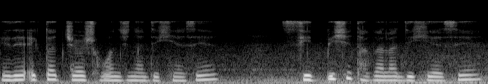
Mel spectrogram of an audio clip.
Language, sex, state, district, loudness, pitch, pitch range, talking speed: Nagamese, female, Nagaland, Dimapur, -17 LUFS, 195 Hz, 185-210 Hz, 160 wpm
